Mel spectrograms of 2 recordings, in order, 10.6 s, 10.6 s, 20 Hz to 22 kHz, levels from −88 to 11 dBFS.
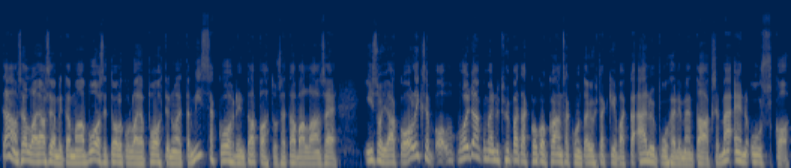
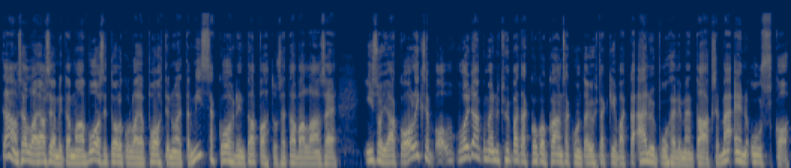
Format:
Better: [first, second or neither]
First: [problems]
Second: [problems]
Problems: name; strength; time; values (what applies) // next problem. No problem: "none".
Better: second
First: muffled; slightly; fading above 4 kHz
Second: none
